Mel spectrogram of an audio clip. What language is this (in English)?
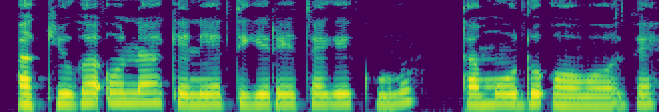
Kikuyu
